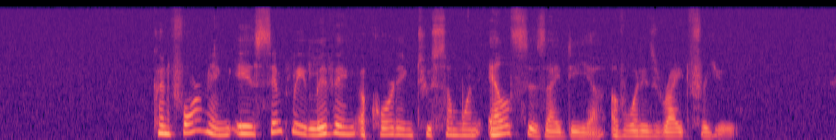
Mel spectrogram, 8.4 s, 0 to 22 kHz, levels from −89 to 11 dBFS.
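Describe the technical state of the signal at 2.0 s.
At 2.0 s, as across the whole clip, the speech suffers from low bit depth with dither: it is stored with only 7 bits, and noise was added before rounding. The rounding error becomes a steady, even hiss around 25 dB below the speech, with no distortion.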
